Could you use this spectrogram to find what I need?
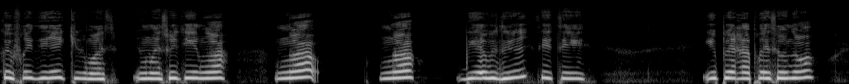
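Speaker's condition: Down syndrome, trisomy 21

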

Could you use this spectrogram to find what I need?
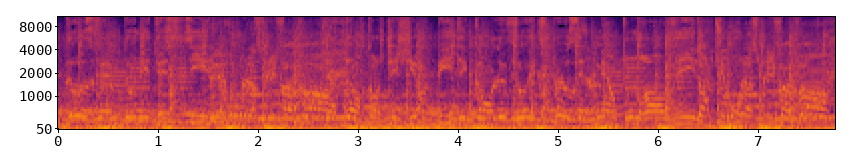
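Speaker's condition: No condition

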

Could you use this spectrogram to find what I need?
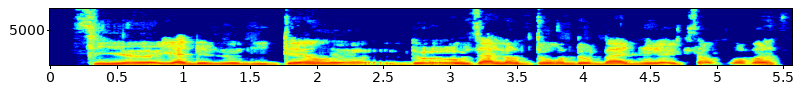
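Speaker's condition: Dystonia; receives injections

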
